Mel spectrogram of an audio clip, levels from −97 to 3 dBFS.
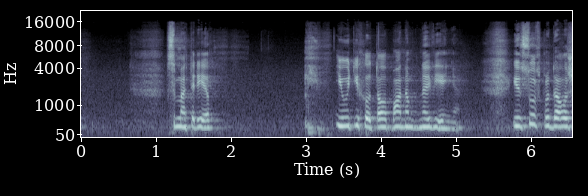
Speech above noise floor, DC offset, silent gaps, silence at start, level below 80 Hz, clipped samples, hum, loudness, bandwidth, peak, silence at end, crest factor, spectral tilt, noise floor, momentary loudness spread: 33 dB; under 0.1%; none; 0.8 s; -62 dBFS; under 0.1%; none; -21 LUFS; 17 kHz; -4 dBFS; 0 s; 18 dB; -2.5 dB/octave; -54 dBFS; 20 LU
